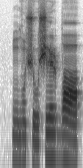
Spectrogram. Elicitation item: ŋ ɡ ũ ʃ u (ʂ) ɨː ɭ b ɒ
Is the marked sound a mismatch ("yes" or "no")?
yes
